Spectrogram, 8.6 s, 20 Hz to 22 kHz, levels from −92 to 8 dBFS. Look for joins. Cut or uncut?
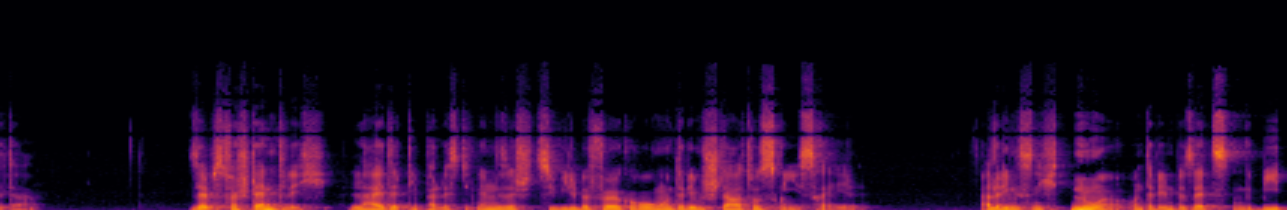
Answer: cut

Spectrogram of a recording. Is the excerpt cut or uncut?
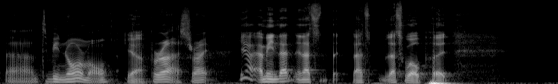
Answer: uncut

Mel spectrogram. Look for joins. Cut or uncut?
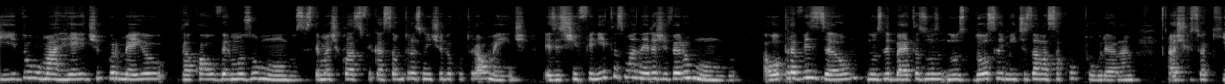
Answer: cut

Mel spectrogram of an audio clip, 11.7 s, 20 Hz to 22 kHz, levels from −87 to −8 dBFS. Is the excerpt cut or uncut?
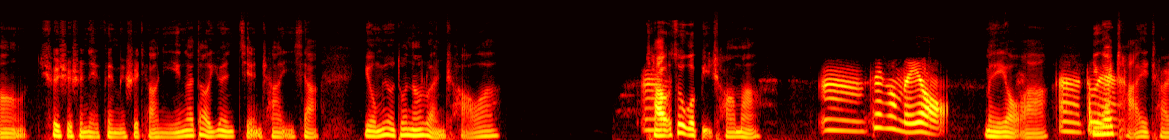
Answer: uncut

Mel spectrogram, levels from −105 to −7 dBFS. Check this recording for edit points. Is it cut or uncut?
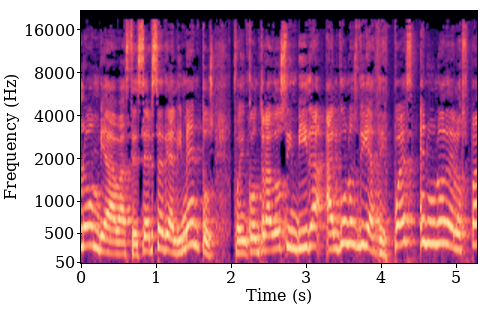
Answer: uncut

